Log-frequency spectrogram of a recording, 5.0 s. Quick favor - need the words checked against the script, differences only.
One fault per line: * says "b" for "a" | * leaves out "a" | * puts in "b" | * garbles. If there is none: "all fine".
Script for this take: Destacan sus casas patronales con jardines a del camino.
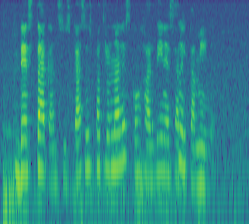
all fine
